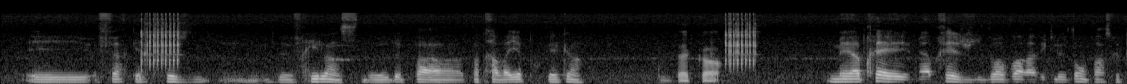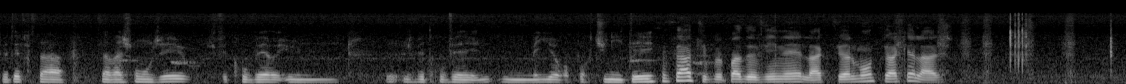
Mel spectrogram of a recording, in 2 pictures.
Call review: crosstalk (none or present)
none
